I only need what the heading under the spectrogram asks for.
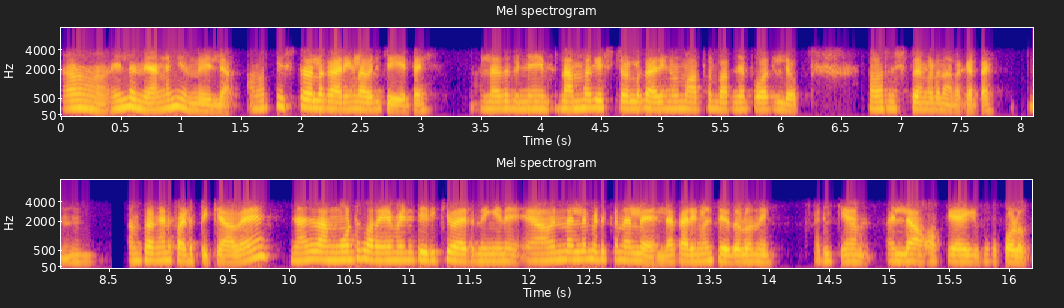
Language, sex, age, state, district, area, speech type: Malayalam, female, 30-45, Kerala, Idukki, rural, conversation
